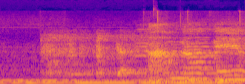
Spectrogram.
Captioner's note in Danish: radio knitrende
